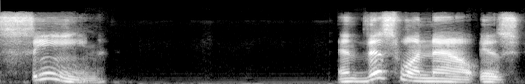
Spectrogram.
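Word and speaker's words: שׂ: This one here is Sheen sound. Transliterate like this. Or that's seen, rather. I'm sorry. We did that one wrong. That is because it's the superlinear dot is here. So it's seen.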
